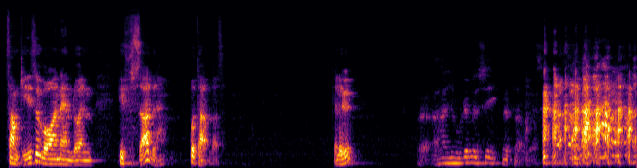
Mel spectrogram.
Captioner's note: laughter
